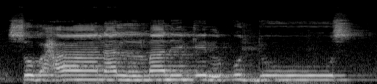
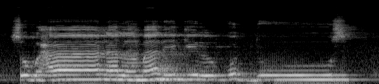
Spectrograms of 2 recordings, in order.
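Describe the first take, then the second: No difference in how they are said.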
